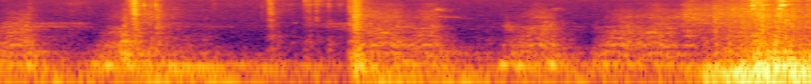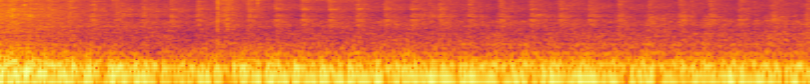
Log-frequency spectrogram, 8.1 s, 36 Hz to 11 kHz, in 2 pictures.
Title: Another cold hard start on the 1977 Thunderbird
